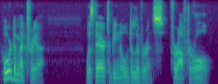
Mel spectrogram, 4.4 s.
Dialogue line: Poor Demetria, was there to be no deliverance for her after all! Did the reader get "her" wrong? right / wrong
wrong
